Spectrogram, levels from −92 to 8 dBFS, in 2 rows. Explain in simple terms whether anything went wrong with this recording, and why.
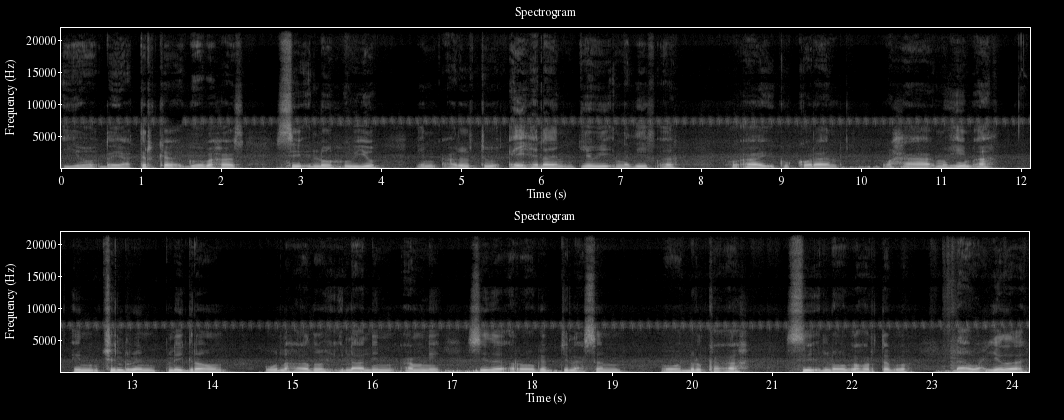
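Nothing went wrong with this speech recording. Listening through it, no moment stands out as a technical problem.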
